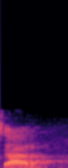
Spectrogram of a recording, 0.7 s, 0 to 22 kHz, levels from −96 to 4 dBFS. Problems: constant background noise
